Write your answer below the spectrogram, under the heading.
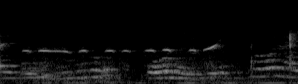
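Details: Pet cockatiel dancing indoors, giving a run of short clear whistled notes at one steady pitch, then a lower wavering phrase, a quick rising whistle and a brief bright chirp, with faint room noise.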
